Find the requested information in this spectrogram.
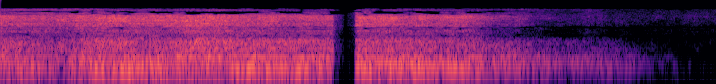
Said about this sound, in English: There. I crashed the planes.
